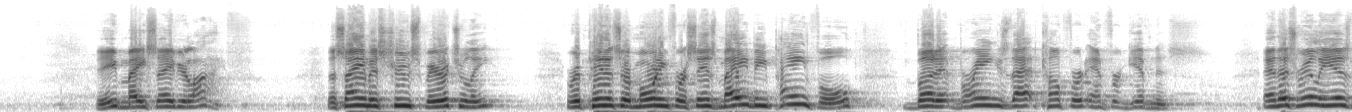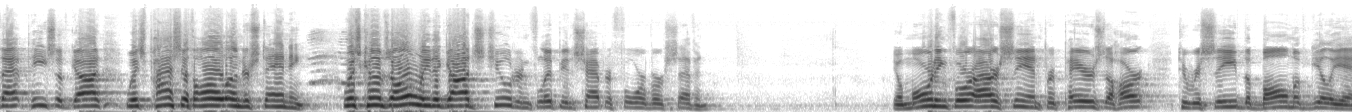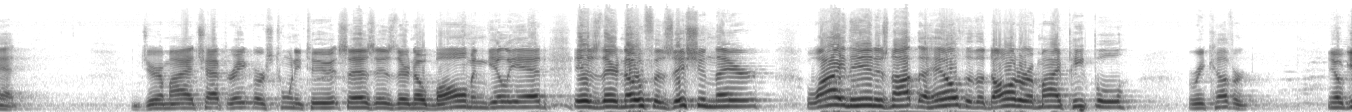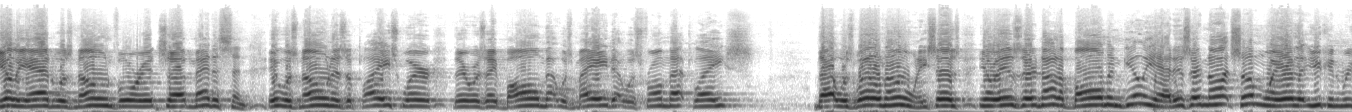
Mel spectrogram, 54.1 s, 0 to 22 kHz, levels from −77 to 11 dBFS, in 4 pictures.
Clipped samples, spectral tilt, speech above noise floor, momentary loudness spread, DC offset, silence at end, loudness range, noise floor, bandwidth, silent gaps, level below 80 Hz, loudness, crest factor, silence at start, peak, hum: under 0.1%; -5 dB/octave; 44 dB; 13 LU; under 0.1%; 0 s; 9 LU; -54 dBFS; 15 kHz; none; -50 dBFS; -11 LUFS; 10 dB; 0.95 s; 0 dBFS; none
